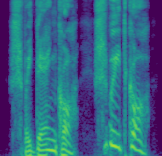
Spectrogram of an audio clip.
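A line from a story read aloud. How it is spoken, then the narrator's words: Whisper. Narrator (Ukrainian): прошепотів Гаррі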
